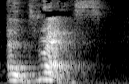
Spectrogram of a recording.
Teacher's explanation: con el acento al final, con el acento como en possess, poseer.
